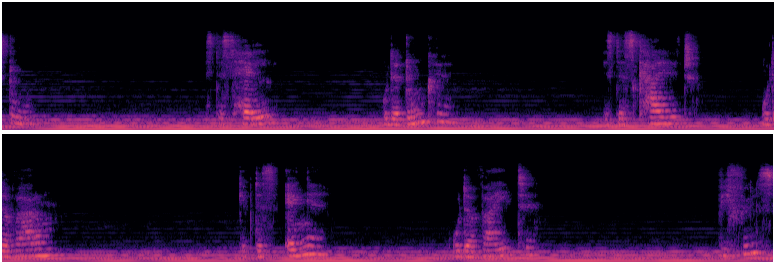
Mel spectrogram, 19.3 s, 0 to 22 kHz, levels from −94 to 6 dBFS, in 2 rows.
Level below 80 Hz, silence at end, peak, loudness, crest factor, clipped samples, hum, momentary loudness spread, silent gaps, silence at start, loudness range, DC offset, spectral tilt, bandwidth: -44 dBFS; 0 s; -20 dBFS; -40 LUFS; 18 dB; under 0.1%; none; 10 LU; none; 0 s; 3 LU; under 0.1%; -6.5 dB/octave; 8.4 kHz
